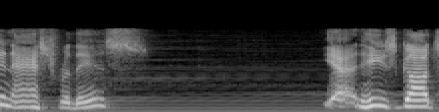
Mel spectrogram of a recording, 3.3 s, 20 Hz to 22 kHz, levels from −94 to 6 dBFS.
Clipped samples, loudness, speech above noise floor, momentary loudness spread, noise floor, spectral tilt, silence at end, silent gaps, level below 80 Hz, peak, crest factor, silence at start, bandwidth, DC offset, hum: under 0.1%; -20 LUFS; 32 dB; 15 LU; -51 dBFS; -4.5 dB/octave; 0 s; none; -52 dBFS; -2 dBFS; 20 dB; 0 s; 8 kHz; under 0.1%; 60 Hz at -50 dBFS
